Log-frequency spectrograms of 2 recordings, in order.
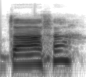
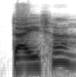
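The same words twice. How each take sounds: First: It is said with an Australian pronunciation. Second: It is said with a non-Australian pronunciation.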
